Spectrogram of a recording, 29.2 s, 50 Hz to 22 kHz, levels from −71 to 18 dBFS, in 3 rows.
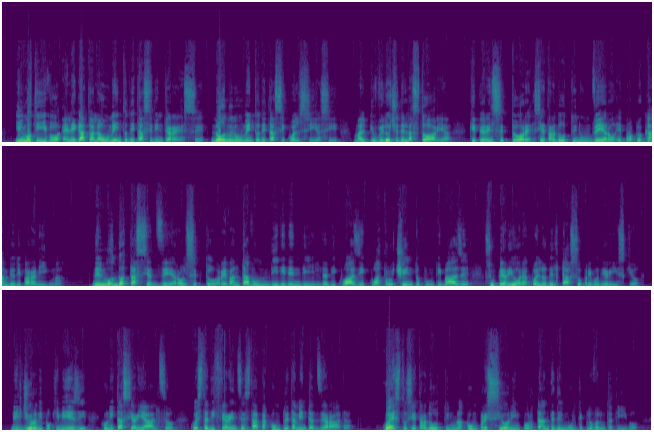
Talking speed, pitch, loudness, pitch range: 180 wpm, 150 Hz, -18 LUFS, 135-180 Hz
